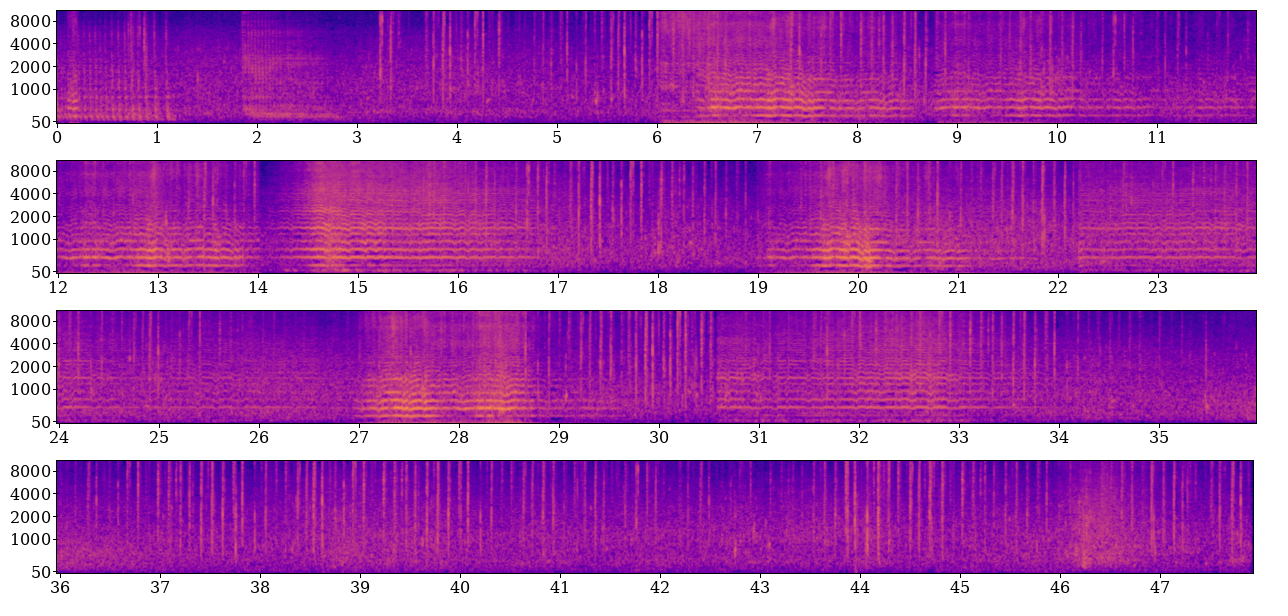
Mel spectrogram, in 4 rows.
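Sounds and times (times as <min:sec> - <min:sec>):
cartoon fly buzzing: 0:06.1 - 0:14.0.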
